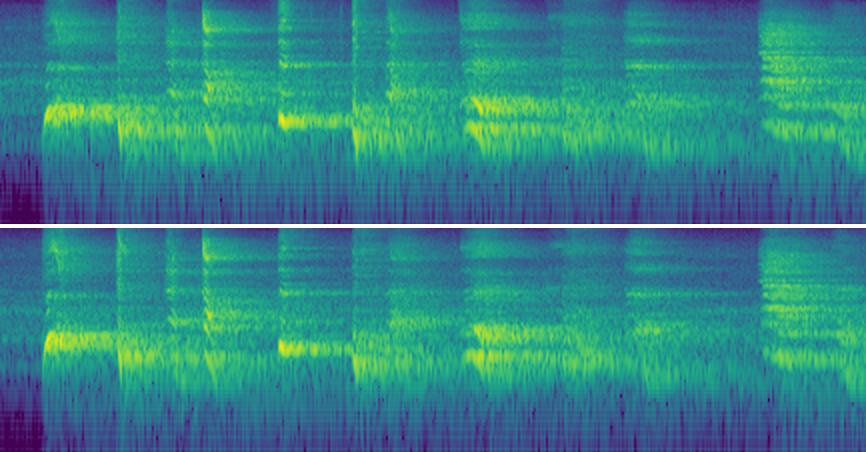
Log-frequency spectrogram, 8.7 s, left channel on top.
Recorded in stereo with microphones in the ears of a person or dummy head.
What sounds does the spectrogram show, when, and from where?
0.4 s a shout: 40° right (ahead or behind), 2 m; by 8.7 s 75° left (ahead or behind), 4.5 m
